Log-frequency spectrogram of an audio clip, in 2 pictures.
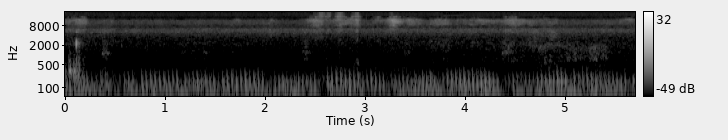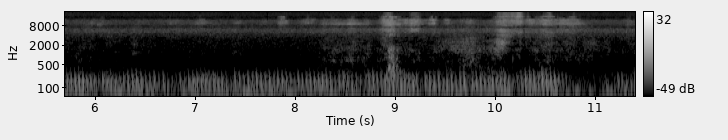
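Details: Tiki, a happy female tuxedo cat, purring: a steady low rumbling drone that pulses unevenly throughout, with faint higher rustles and soft clicks above it.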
